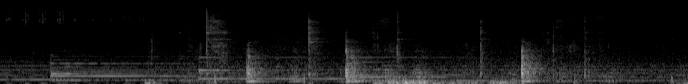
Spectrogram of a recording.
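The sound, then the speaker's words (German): Flour is sieved into a whipped egg mixture for sponge batter, giving faint irregular scraping and rubbing with several light knocks and rattles of the sieve against a bowl, with no voices. “Jetzt machen wir die Eiweiß in diese Eigelb. Jetzt machen wir das Mehl durchpassieren.”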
